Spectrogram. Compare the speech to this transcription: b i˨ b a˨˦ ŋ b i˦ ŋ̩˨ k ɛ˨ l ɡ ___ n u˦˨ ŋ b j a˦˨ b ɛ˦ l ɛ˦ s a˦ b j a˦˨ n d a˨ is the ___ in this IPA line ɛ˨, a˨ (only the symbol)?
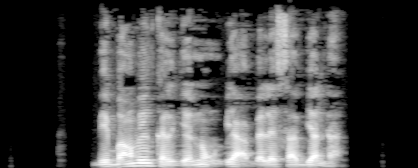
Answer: ɛ˨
